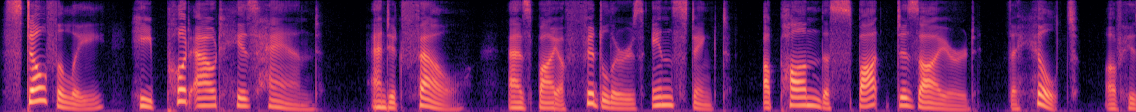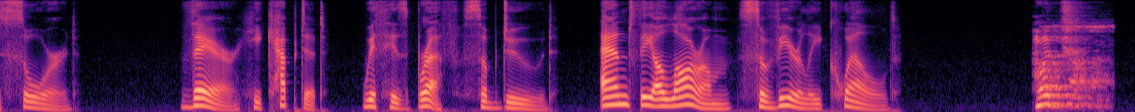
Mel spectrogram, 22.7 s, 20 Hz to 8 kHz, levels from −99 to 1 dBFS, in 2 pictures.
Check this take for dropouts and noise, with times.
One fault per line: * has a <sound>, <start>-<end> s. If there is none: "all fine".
* has a sneeze, 21.7-22.5 s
